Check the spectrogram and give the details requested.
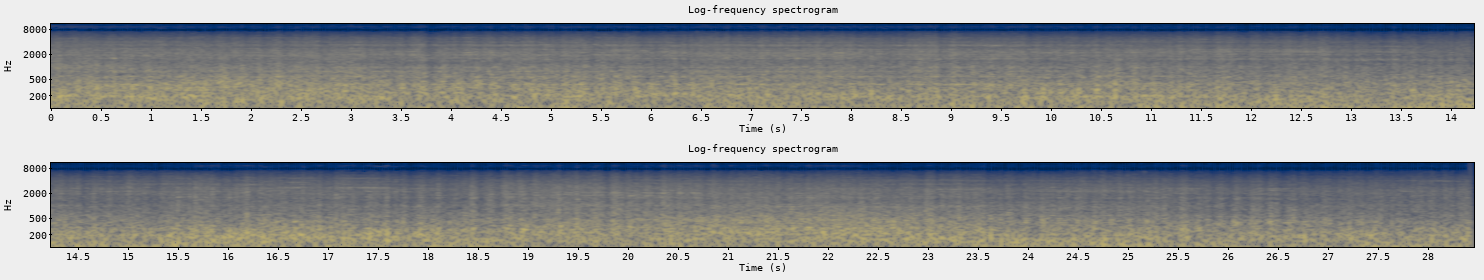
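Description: Freight cars of a long mixed freight train rolling past: tank cars, centerbeam flatcars and covered hoppers, their steel wheels running on the rails in a steady, continuous rumble.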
